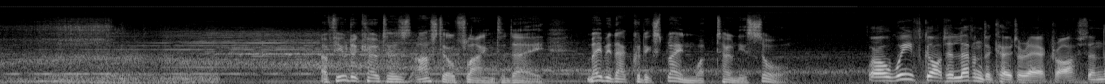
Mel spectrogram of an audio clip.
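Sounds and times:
propeller plane engines droning: 0.0 - 10.9.

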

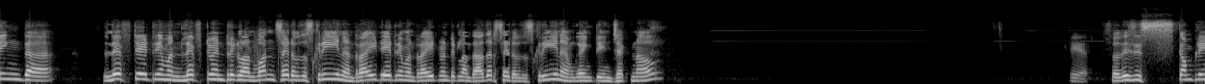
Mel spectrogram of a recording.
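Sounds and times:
faint two-pitch electronic tone: 7.1 - 11.7.

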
